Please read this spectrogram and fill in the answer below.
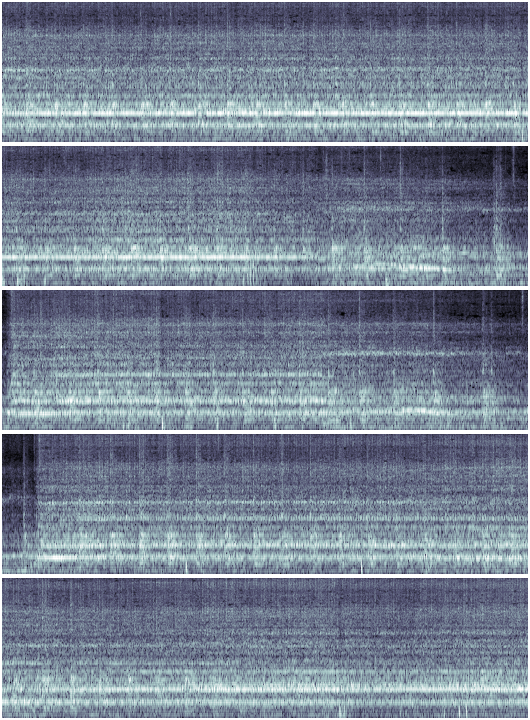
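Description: Electric Eel drum sewer snake running, its electric motor spinning the cable down a floor drain with a steady tone. Twice the pitch sags and the sound drops away briefly, then it comes back up to speed.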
